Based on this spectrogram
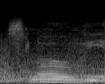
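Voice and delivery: usual speaking voice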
